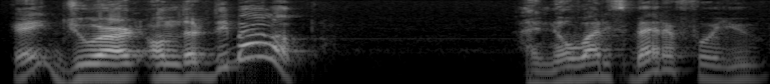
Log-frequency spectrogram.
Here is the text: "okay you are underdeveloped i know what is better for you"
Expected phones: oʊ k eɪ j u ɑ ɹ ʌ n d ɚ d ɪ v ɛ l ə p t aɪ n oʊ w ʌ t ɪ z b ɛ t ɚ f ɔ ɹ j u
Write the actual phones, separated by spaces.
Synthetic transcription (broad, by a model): k eɪ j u ɑ ɹ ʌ n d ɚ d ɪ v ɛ l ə p aɪ n oʊ w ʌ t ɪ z b ɛ t ɚ f ɔ ɹ j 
